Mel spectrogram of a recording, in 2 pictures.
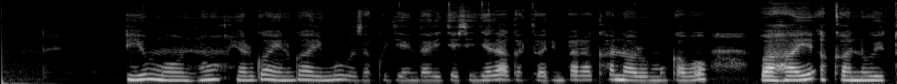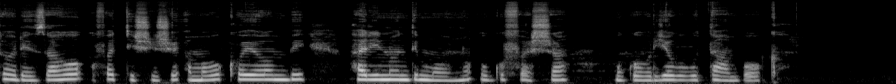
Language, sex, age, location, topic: Kinyarwanda, female, 18-24, Kigali, health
